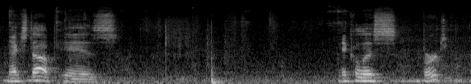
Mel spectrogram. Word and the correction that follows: Bua: It's Bua. – Bua. – Nicholas Bua. – Yeah, it's a short Sicilian name.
